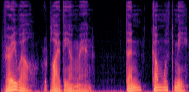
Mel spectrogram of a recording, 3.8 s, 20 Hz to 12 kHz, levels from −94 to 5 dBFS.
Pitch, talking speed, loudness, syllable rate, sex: 85 Hz, 160 wpm, -20 LUFS, 4.3 syllables/s, male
